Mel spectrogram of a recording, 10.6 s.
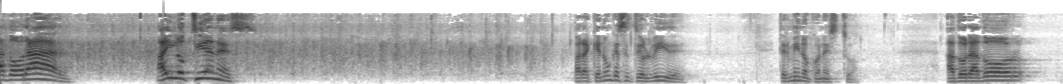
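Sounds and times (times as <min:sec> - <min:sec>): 
speech: 0:00.0 - 0:00.8, 0:01.6 - 0:02.6, 0:05.8 - 0:06.9, 0:07.8 - 0:08.7, 0:09.4 - 0:10.4
audience applauding: 0:00.0 - 0:06.0.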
